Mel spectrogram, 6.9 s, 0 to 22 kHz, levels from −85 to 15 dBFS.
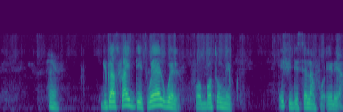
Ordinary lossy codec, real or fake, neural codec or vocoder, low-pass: none; real; none; 7.2 kHz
